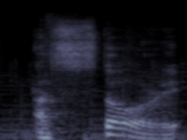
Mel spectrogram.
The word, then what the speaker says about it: Astori: Her last name is Astori. Astori. Yes. Astore. Pronounced a story.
